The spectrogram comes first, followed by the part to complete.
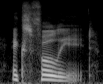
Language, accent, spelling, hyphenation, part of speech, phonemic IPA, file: English, US, exfoliate, ex‧fo‧li‧ate, verb, /ɛksˈfoʊlieɪt/, En-us-exfoliate.ogg
- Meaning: 1. To remove the leaves from a plant 2. To remove a layer of dead skin cells, as in cosmetic preparation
